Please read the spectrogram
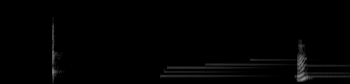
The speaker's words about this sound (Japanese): オルゴールの音。あの時焦って持って帰ってきちゃったやつか。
